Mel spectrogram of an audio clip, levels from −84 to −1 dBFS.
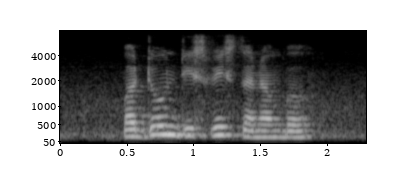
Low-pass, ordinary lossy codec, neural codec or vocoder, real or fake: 7.2 kHz; none; none; real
